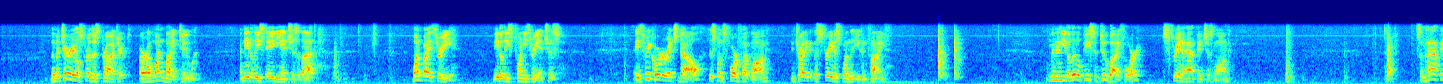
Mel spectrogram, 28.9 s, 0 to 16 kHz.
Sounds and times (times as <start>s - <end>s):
Speech: 1.0s - 4.0s, 4.8s - 6.5s, 8.2s - 9.2s, 9.8s - 11.3s, 12.6s - 17.9s, 21.0s - 24.7s, 28.3s - 28.8s.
